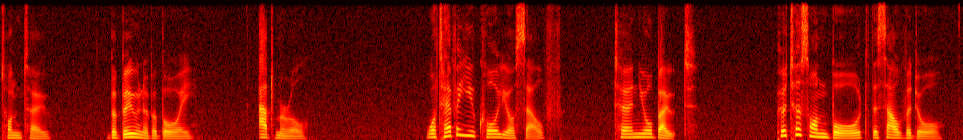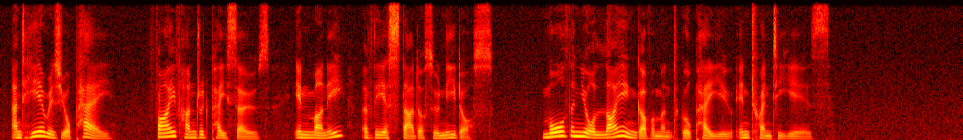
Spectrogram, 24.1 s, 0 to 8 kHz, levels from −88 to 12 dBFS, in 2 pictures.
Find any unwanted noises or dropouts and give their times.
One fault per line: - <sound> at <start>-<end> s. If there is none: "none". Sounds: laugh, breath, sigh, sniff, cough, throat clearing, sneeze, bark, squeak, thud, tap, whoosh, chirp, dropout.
none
